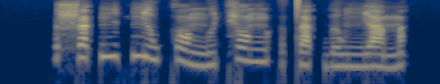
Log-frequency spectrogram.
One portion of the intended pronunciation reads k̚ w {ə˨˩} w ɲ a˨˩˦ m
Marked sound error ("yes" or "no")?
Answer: no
